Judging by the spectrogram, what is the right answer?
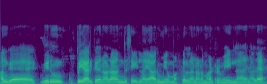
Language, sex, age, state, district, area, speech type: Tamil, male, 18-30, Tamil Nadu, Mayiladuthurai, urban, spontaneous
